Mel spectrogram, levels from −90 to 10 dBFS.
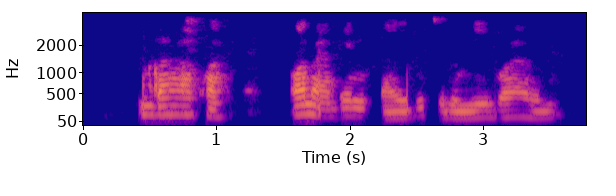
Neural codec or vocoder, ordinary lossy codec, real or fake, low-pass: none; none; real; 3.6 kHz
